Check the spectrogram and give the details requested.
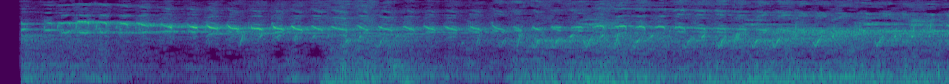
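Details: European goldfinch mating song, after which a female takes the mating posture; a steady run of high twittering notes with fast trills, sustained throughout with little pause.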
